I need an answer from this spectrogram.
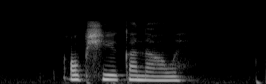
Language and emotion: Russian, neutral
